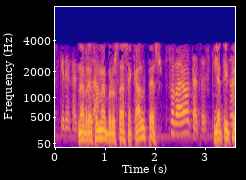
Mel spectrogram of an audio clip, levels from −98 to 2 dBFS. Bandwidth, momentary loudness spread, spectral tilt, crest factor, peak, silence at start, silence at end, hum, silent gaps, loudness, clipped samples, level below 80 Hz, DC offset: 4 kHz; 9 LU; -12 dB/octave; 14 dB; -6 dBFS; 0.15 s; 0 s; none; none; -19 LUFS; under 0.1%; -42 dBFS; under 0.1%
